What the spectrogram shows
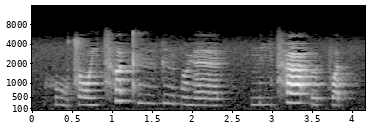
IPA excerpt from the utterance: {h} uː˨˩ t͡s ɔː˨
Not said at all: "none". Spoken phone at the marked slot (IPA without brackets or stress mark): h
